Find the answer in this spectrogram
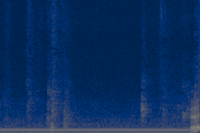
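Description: A steady low hum, with two faint sharp clicks of scissors snipping small plastic drone propellers off their frame.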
